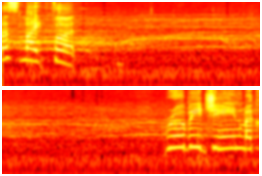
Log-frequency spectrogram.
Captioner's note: cheers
